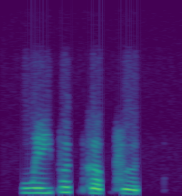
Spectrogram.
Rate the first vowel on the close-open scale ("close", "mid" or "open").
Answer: mid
